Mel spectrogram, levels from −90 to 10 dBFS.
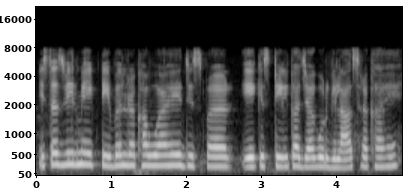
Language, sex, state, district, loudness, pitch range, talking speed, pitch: Hindi, female, Madhya Pradesh, Bhopal, -15 LUFS, 220-245 Hz, 220 wpm, 230 Hz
